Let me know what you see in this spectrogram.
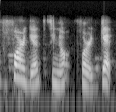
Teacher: La acentuación está en el get.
